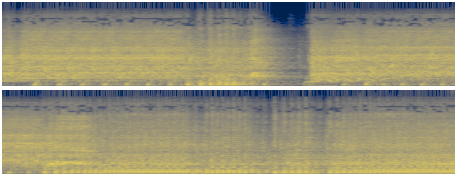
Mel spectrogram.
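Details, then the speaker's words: Retired lawnmower being revived for racing, first crank test: choppy cranking, brief pause, then the small single-cylinder catches and settles into a steady, even putter; starts and runs normally. "So, that one runs. Hell yeah."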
